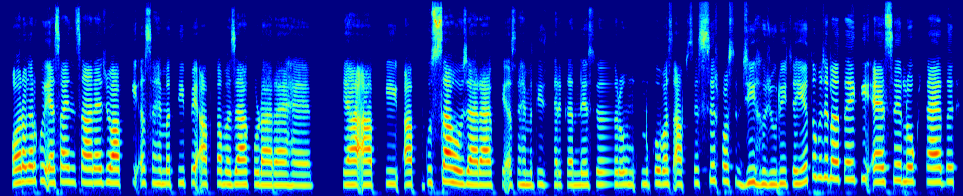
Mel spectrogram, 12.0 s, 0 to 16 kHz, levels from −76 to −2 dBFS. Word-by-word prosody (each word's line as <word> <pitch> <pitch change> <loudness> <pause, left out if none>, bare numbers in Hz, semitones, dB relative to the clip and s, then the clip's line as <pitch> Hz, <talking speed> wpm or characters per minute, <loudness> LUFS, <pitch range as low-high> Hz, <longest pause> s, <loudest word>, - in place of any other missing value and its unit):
और 255 +3 +4
अगर 285 +1 +2
कोई 290 -3 -4
ऐसा 255 +2 +1
इंसान 260 -1 +1
है 260 - +2
जो 265 0 -1
आपकी 255 0 +3
असहमति 245 0 -6
पे 260 - -1
आपका 235 -1 -2
मज़ाक 230 0 +1
उड़ा 220 -1 0
रहा 215 0 -1
है 205 -1 -5 0.4
या 225 0 +3
आपकी 225 +2 +1
आप 225 0 +2
गुस्सा 260 +2 +8
हो 260 -3 +6
जा 230 -1 +3
रहा 220 0 +3
है 220 - +4
आपकी 215 - -13
असहमति 220 0 -6
शेयर 215 +1 -10
करने 215 0 -4
से 215 +2 -10 0.2
और 225 - -5
उन 225 0 -5
उनको 235 +1 -4
बस 240 0 -3
आपसे 230 +2 -3
सिर्फ़ 295 +4 -4
और 285 - 0
सिर्फ़ 255 -5 -10
जी 260 +4 +1
हज़ूरी 230 +1 -3
चाहिए 240 +4 -1
तो 370 +5 -7
मुझे 360 0 -2
लगता 325 -1 +2
है 320 - +1
कि 330 +2 -5 0.2
ऐसे 275 +3 0
लोग 275 -1 -1
शायद 270 0 +2
240 Hz, 235 wpm, -23 LUFS, 225-270 Hz, 0.4 s, गुस्सा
